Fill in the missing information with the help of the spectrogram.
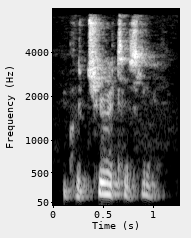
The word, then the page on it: gratuitously: British English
